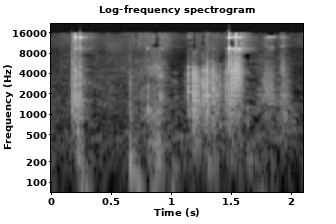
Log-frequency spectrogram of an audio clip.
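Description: A quick run of light clicks and clinks, like small hard objects being handled, most of them close together between about one and two seconds in.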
